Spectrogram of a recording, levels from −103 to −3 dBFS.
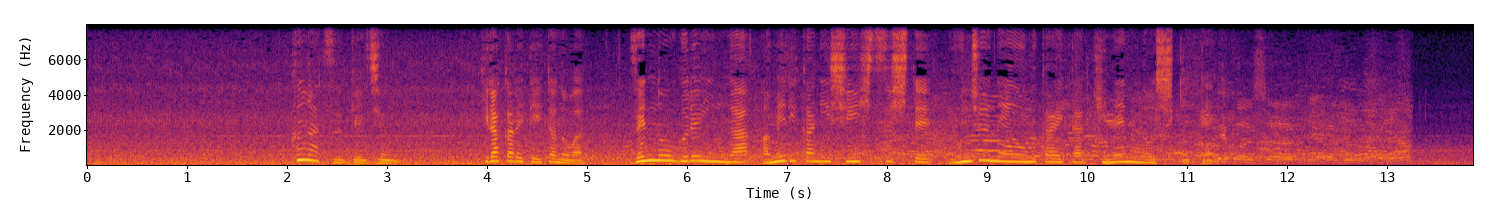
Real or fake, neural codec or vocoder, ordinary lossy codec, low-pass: real; none; none; none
